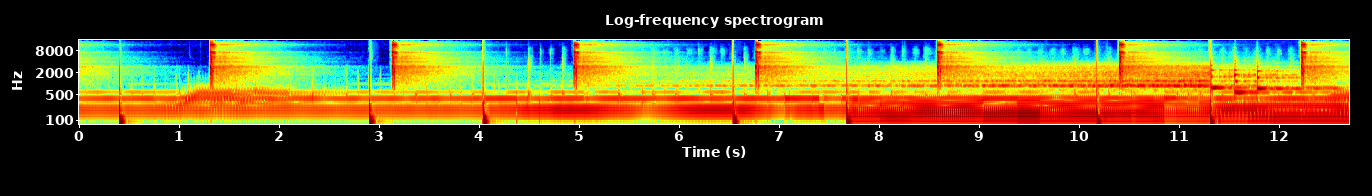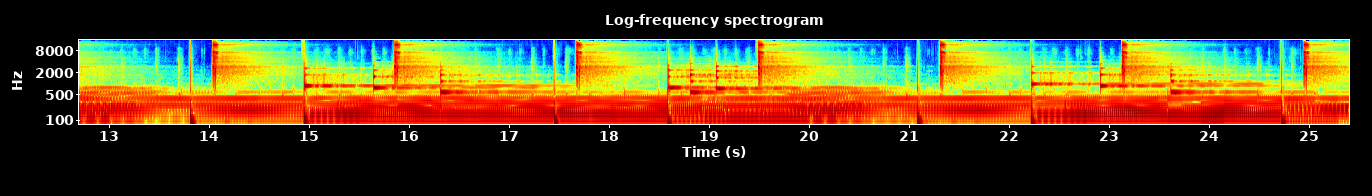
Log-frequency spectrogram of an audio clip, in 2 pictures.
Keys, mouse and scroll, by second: 0.9 click, 2.4 ctrl+click, 5.2 click, 7.5 click, 8.2 click, 9.1 click, 10.9 click, 12.8 click, 14.8 click, 16.2 click, 17.4 click, 18.4-19.1 drag, 19.5 click, 20.6 click, 23.1 scroll up 1, 24.5 BackSpace.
